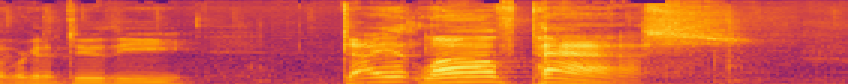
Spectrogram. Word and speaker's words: Dyatlov: We're going to do the Dyatlov Pass. How do you say it though? I mean, I've heard people say it like Dyatlov or something, right? I do need some rest. Dyatlov. Okay, so I'm saying it right.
